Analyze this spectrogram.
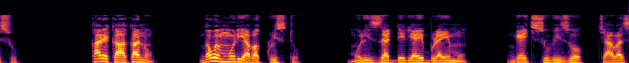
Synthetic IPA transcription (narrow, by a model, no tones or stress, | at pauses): sṵ | kale̞kaːkano̰ | ŋɡawe̞muliaβakɾisi̥to̞̰ | mulizːadːe̞ljaibulajimu | ŋɡe̞ːci̥suβizo̞ | caːβas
